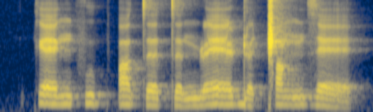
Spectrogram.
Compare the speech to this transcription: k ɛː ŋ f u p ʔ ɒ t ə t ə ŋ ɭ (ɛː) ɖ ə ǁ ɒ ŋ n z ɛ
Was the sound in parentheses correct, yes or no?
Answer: yes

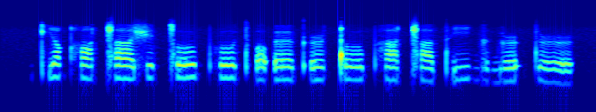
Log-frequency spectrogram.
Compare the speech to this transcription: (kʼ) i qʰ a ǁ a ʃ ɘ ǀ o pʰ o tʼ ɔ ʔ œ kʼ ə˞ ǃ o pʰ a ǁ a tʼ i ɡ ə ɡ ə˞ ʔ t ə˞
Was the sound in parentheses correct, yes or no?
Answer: yes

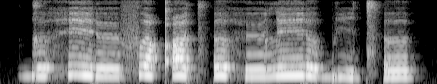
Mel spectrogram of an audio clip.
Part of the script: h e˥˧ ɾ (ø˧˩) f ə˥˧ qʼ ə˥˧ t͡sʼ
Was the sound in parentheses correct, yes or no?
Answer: no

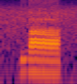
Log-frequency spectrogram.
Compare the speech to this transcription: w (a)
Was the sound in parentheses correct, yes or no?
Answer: yes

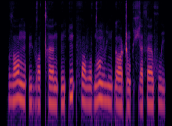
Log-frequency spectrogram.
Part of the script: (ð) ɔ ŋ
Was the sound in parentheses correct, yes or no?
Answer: yes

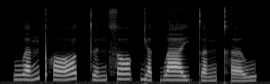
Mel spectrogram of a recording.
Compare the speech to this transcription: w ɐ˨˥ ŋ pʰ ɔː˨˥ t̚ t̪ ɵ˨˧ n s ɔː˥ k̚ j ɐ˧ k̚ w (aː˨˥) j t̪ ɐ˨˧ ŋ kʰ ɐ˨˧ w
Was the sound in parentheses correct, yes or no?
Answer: no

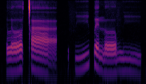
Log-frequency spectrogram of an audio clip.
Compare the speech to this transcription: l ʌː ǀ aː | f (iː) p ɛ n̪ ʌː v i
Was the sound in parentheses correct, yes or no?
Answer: yes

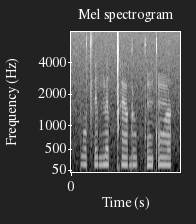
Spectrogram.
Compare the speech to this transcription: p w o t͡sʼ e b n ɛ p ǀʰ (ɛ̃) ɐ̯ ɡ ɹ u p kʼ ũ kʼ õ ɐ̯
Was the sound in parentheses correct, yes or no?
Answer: yes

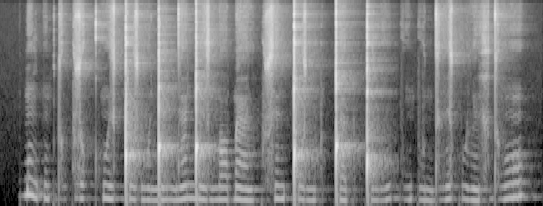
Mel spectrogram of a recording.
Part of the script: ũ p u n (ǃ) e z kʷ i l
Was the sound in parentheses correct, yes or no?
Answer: no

